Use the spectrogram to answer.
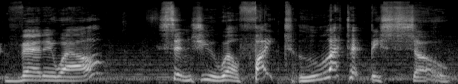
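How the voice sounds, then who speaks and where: A woman's voice: mid-range voice, sing-song, takes it slowly, bright, forceful tone, faint music behind, full character voice. A woman playing a pompous blustering lion. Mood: scornful. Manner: roaring, pompous. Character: proud blustering male lion, king of the forest. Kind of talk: storybook reading.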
